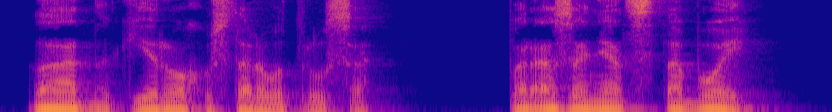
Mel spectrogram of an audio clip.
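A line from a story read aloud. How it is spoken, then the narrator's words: Grim grin. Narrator (Russian): мрачно склабился Гарен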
